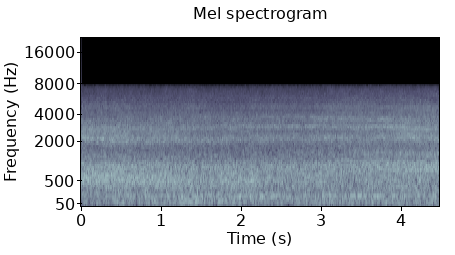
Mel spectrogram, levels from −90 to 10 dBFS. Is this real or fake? fake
